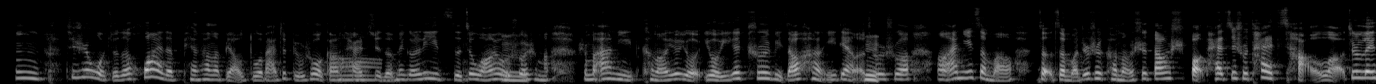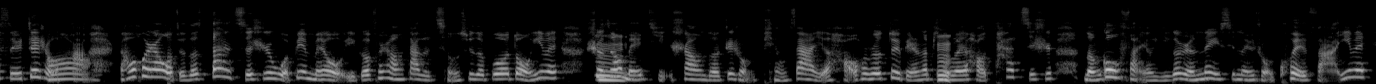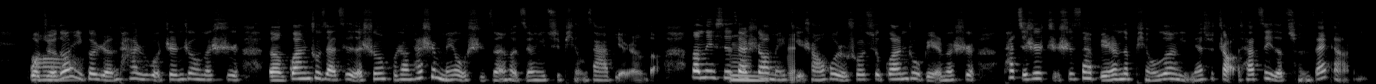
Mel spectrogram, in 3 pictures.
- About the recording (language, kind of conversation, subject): Chinese, podcast, 你会如何应对别人对你变化的评价？
- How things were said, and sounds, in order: none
